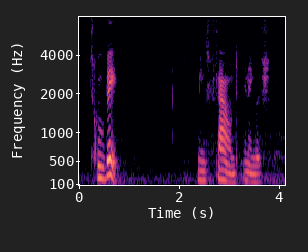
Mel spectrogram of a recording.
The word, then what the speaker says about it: trouver: E with an accent aigu and ET make the sound A in English. A. Déca means decaf, as in decaf coffee. Déca. Trouver means found in English. Trouver.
